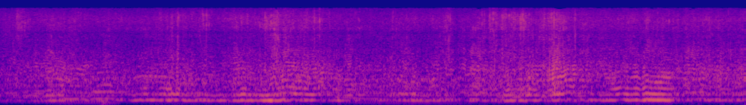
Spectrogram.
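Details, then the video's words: Honey bees droning inside the hive, an even, unbroken buzz with warbling overtones and gentle rises in volume, no other sounds. "bees therapy hive natural buzzing sound"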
